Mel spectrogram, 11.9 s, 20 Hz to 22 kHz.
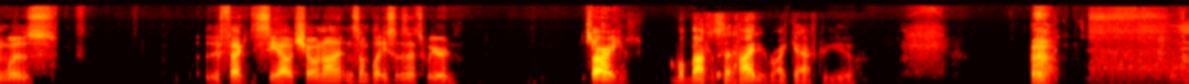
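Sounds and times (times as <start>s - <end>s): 
speech: 0.0s - 0.6s, 2.1s - 4.6s, 5.8s - 9.3s
heavy breathing into a microphone: 9.0s - 9.6s, 10.8s - 11.8s.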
